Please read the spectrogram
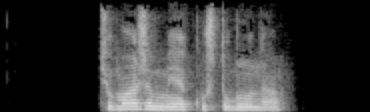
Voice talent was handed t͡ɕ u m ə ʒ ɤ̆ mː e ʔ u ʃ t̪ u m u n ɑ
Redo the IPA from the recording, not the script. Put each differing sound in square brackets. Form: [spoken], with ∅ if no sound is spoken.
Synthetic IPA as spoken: t͡ɕ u m [ɑ] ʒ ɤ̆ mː e [k] u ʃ t̪ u m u n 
